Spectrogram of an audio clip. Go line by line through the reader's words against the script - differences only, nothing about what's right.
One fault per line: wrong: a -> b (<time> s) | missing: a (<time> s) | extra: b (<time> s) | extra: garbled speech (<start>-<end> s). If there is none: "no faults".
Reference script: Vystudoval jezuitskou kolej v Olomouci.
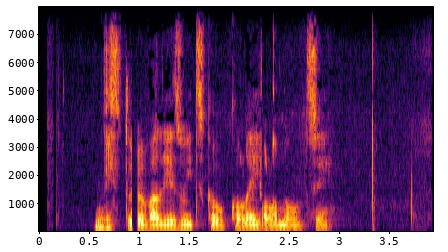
missing: v (2.2 s)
